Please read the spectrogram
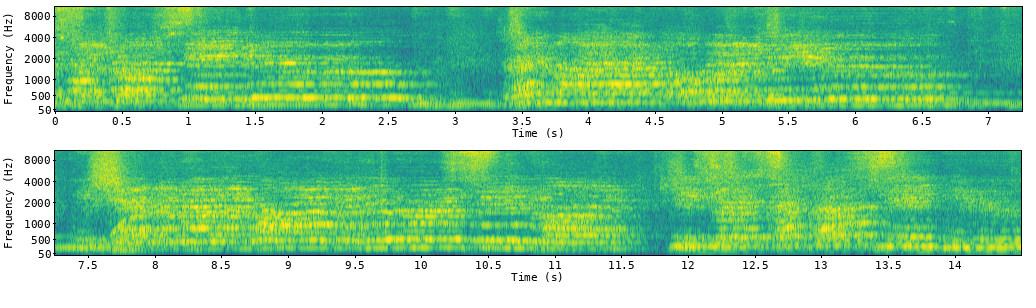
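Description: A group of people singing a hymn together in long sustained phrases, with short breaks about every four seconds.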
